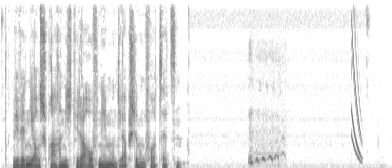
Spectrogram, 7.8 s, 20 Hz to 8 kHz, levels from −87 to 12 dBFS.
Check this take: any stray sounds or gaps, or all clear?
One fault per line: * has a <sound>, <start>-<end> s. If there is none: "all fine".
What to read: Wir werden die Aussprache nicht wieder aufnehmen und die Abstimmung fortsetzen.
* has a laugh, 5.0-5.8 s
* has a chirp, 7.0-7.3 s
